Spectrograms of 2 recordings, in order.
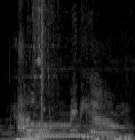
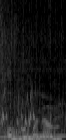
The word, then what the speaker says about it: aluminium: Aluminium or aluminum as Americans pronounce it incorrectly.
